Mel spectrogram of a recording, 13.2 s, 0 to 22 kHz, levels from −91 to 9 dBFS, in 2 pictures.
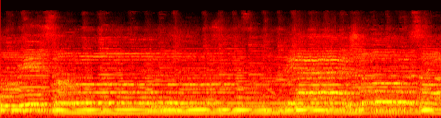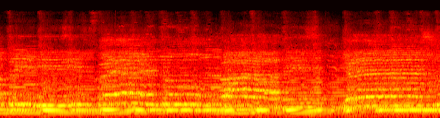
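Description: Throughout the clip, the loudest peaks break into brief crackle, the sign of hard clipping. The sound was driven about 4 dB past what one stage could pass, so roughly 0.5% of samples were cut flat, adding high harmonics.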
